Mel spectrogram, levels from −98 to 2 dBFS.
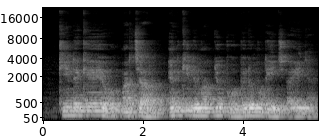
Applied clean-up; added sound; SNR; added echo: none; none; none; reverberation time 1.1 s.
